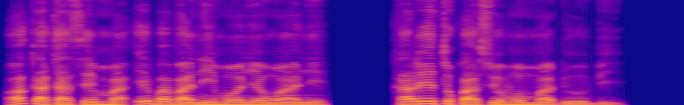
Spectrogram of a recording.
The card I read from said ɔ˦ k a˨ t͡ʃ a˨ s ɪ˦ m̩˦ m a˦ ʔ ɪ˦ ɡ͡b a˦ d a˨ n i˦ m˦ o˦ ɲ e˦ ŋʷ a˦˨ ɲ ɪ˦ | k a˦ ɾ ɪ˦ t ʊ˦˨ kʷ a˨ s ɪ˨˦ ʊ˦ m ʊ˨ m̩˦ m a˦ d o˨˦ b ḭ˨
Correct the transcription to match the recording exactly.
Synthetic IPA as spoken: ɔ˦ k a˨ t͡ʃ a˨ s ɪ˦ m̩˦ m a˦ ʔ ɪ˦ ɡ͡b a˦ b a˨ n i˦ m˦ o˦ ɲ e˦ ŋʷ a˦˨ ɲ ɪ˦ | k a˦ ɾ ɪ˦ t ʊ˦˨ kʷ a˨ s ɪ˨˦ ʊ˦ m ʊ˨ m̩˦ m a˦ d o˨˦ b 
